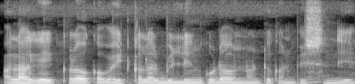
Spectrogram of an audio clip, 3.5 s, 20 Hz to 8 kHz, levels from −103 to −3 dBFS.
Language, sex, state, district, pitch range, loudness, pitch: Telugu, male, Andhra Pradesh, Sri Satya Sai, 105-110 Hz, -18 LUFS, 105 Hz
